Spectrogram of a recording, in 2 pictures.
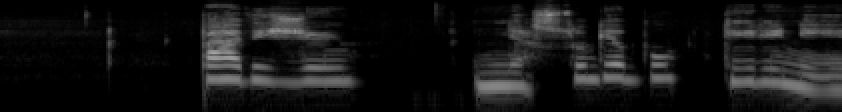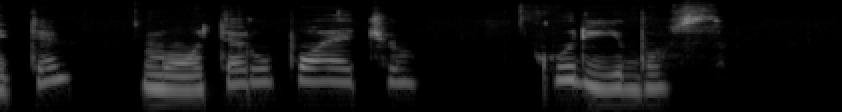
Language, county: Lithuanian, Klaipėda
